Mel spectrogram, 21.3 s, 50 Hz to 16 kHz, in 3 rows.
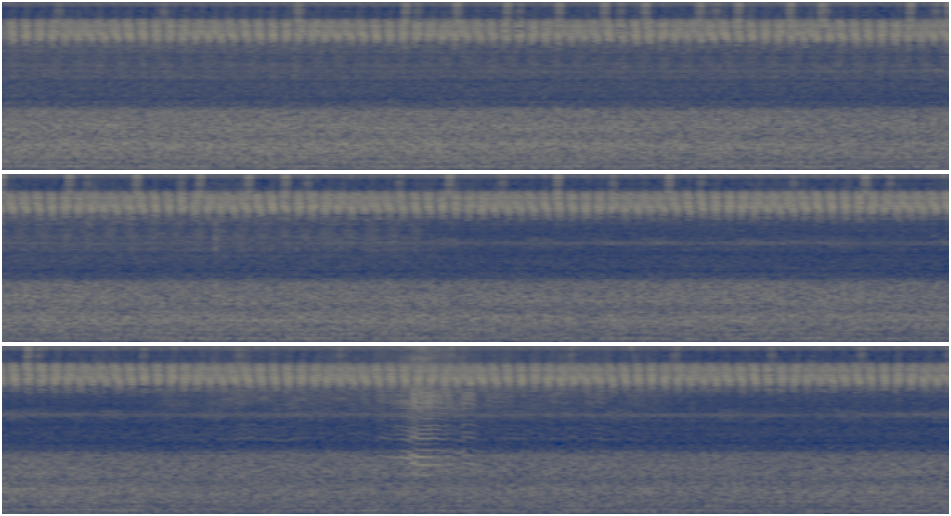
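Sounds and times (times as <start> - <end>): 
crickets chirping at sunset in the Timanfaya pyroclastic desert on Lanzarote: 0.0 - 21.3
brief rustling: 15.6 - 18.9.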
